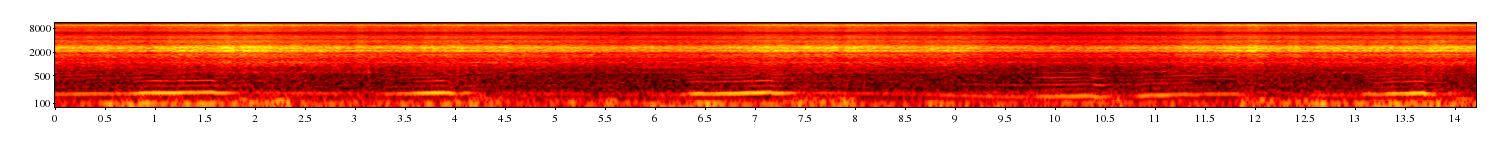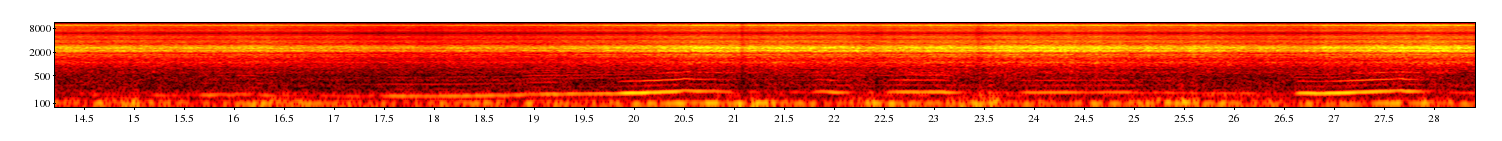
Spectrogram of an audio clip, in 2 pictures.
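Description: Porsche Cayman S's mid-mounted flat-six engine pulled hard and lifted again and again during an autocross run, its pitch rising and falling every second or two. A steady rushing noise runs underneath.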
